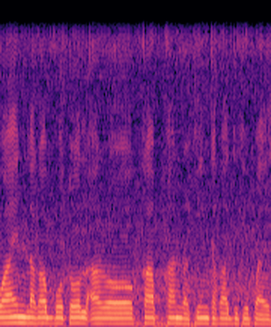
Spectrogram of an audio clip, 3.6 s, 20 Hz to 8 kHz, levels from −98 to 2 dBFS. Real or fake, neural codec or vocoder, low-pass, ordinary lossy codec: fake; codec, 16 kHz, 8 kbps, FreqCodec, larger model; 7.2 kHz; none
